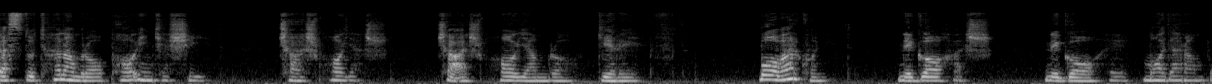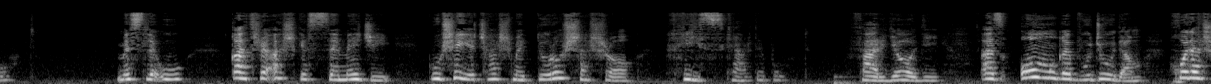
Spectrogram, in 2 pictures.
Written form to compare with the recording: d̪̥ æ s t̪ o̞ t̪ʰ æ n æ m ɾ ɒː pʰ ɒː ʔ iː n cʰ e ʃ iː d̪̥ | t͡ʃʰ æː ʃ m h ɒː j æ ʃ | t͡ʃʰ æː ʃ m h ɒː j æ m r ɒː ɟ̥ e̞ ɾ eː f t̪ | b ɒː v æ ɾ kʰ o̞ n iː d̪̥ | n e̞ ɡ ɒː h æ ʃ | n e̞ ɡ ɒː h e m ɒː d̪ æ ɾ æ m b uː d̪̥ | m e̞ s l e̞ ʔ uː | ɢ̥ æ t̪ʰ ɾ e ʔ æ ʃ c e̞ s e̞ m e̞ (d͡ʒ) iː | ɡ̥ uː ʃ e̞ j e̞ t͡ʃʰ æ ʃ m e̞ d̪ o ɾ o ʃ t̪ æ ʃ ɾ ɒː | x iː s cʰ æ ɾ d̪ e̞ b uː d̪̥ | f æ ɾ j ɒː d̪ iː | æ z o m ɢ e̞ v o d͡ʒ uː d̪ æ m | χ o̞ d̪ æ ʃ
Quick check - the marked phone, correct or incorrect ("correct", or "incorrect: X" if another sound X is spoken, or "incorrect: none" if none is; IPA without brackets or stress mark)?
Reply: correct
